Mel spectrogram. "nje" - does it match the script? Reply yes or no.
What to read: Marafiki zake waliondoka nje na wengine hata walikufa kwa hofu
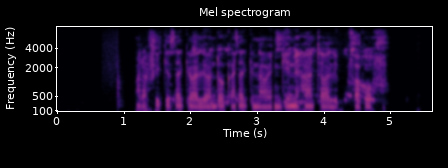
no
